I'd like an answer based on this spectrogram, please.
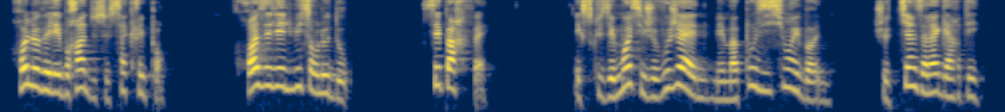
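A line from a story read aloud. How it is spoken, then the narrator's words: Commanding tone. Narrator (French): dit le capitaine d'un ton de commandement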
